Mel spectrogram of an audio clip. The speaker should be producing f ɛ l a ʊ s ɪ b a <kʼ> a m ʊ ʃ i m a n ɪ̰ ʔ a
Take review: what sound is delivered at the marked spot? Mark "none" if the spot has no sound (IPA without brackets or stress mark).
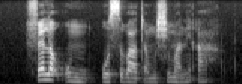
tʼ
